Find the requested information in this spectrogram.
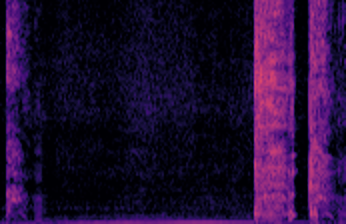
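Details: Adult at the gym before a leg workout gives two short, loud coughs after a brief vocal sound, over a steady low engine-like hum; cough.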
